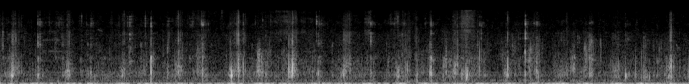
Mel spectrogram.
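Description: Chewing of spicy chicken feet: crunching of the cartilage with wet mouth sounds, several irregular crunches a second.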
